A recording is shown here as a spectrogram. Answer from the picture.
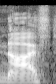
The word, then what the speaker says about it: knife: I think the word knife is scary in itself because the K is silent and is concealing a knife.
